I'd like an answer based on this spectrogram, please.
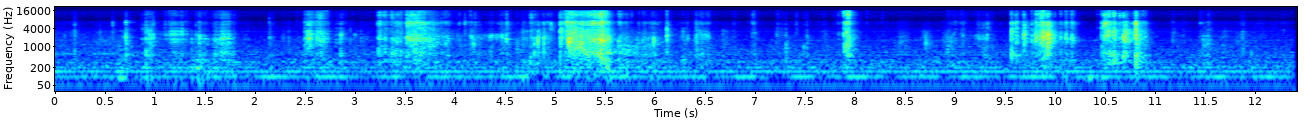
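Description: Plastic sticker packet being torn open and its wrapper crinkled as the stickers are pulled out: several short rustling, tearing bursts, the loudest about five seconds in and again around ten seconds.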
